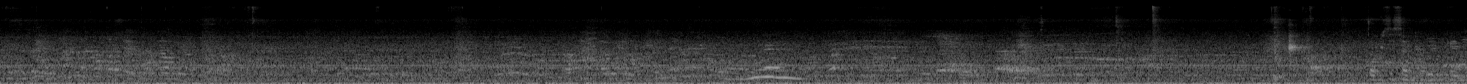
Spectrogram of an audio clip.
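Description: A young woman talks quietly close by.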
